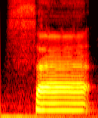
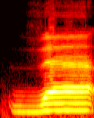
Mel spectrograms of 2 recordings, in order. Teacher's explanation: Kalau hamsnya dihilangkan, fatal, lahan jali. Kenapa? Karena berubah jadi huruf zal.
